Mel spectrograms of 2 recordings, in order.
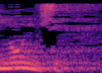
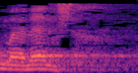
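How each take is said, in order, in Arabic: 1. الحركة الأولى u، والثانية i. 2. الحركة الأولى a، والثانية a. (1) "ابن عامر قال بضم كسر نون سيخ" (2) "الجمهور ما ننسخ"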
